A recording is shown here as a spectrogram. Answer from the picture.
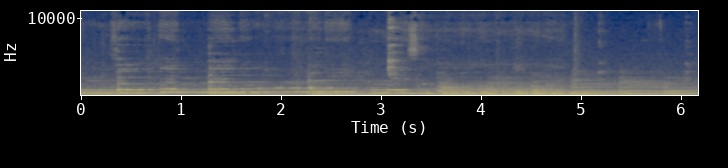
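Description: A female vocalist singing a slow Broadway ballad, holding long notes, over live instrumental accompaniment that sounds a new chord about once a second.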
